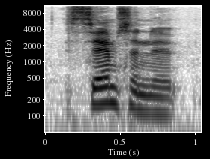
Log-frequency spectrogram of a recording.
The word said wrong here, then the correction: Samsonov: the goaltender for Washington, I can't pronounce his name. – Samsonov, that's what his name.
